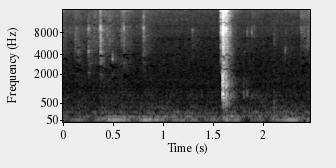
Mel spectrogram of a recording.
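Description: Quiet low hum with a few faint light ticks as die-cast toy cars are handled, and one short, sharper sound about one and a half seconds in.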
